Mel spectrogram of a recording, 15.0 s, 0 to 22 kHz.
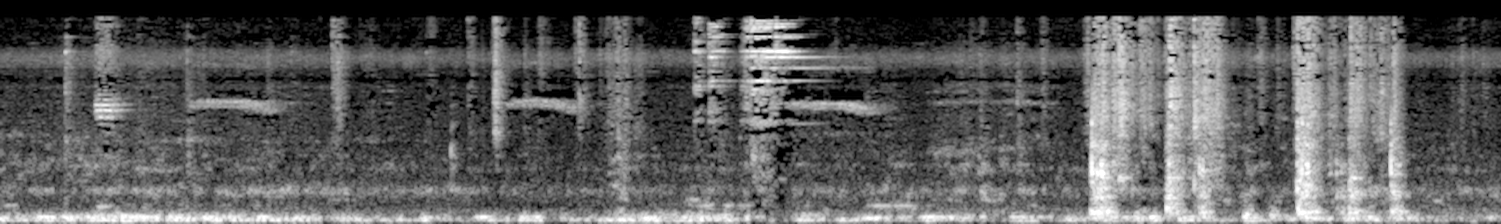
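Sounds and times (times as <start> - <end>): metal engine parts clinking: 6.2 - 8.4, 10.8 - 14.2
metal knocks and rattles: 10.8 - 14.3.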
